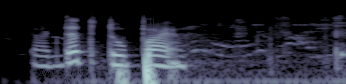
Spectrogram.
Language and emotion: Russian, neutral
